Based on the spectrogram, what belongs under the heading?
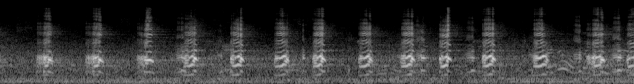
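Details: Canada geese honk extremely loudly before taking off, in a steady series of loud, nasal, two-toned calls, roughly two each second, over a quiet background.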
